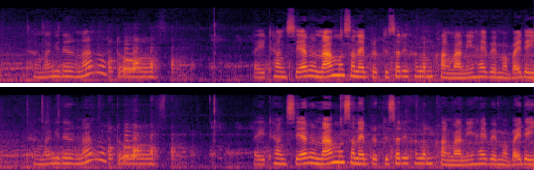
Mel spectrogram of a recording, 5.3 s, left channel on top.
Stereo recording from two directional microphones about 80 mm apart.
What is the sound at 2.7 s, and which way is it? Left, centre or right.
A woman's voice, right.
